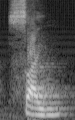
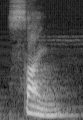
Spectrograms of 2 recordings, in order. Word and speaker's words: sign: अब देखो यहाँ पास साइन SIGN होता है, लेकिन है क्या यहाँ जी, यहाँ पास साइलेंट है और हम पढ़ क्या रहे हैं? साइन।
